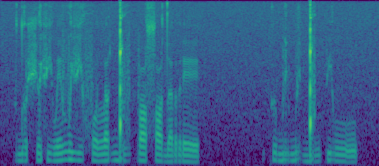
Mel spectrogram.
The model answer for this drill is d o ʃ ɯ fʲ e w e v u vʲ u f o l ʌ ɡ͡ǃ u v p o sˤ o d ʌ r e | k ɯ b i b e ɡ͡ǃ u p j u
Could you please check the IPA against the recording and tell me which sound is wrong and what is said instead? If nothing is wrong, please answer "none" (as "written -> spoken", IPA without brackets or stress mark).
none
